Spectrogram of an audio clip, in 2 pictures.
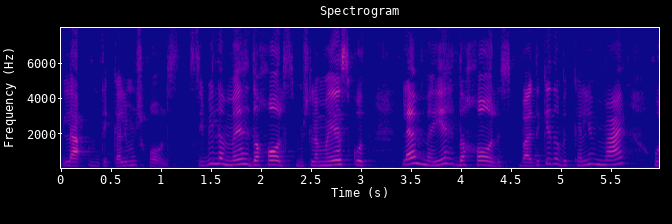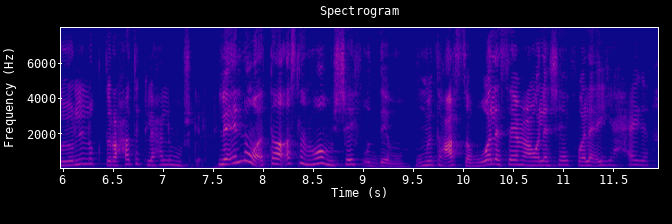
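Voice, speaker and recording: A woman with an Egyptian Arabic accent talks straight to camera in a quick, friendly stream of advice. Her voice sits a little high, and she speaks to the listener directly and warmly, like a friend offering tips. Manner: chatty, addresses the viewer directly as a friend. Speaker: relationship advice vlogger.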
